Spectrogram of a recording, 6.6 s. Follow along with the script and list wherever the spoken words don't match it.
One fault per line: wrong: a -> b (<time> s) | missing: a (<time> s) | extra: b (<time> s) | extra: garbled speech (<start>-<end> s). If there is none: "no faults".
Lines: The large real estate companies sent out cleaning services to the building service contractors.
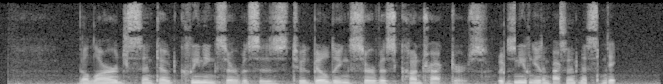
missing: real estate companies (1.3 s)
missing: the (3.1 s)
extra: garbled speech (5.0-6.2 s)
